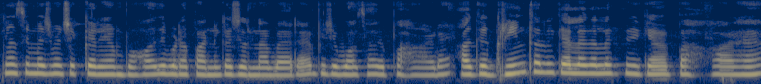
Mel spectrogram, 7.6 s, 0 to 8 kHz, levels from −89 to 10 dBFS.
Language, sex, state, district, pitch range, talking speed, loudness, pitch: Hindi, female, Andhra Pradesh, Chittoor, 240-265 Hz, 235 wpm, -28 LUFS, 250 Hz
